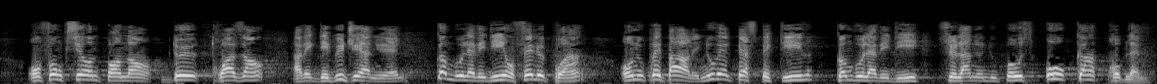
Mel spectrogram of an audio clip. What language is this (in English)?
French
